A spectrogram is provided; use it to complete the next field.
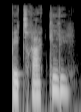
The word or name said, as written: betragtelig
